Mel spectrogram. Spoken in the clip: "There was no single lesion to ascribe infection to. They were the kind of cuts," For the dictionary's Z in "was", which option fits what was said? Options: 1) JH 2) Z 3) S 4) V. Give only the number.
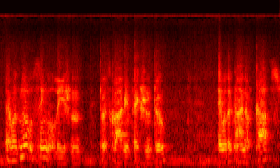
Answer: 2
